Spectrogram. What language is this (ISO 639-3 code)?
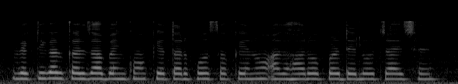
mai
